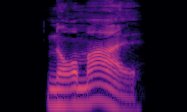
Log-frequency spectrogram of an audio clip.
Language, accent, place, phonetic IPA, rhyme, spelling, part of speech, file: German, Germany, Berlin, [nɔʁˈmaːl], -aːl, Normal, noun, De-Normal.ogg
- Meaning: standard, normal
